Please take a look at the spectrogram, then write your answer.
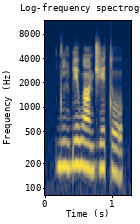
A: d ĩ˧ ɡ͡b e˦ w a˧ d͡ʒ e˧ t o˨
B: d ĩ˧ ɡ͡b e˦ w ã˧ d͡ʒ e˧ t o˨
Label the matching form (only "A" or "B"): B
